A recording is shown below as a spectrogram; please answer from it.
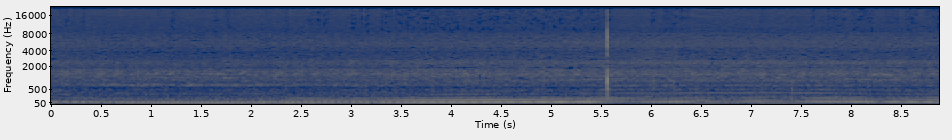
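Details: Engine with rough lumpy idle and misfire for 3 months after new water pump, spark plugs and ignition wires; faint hiss underneath, owner suspects vacuum leak, not confirmed.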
